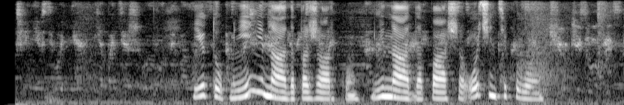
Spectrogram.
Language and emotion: Russian, neutral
